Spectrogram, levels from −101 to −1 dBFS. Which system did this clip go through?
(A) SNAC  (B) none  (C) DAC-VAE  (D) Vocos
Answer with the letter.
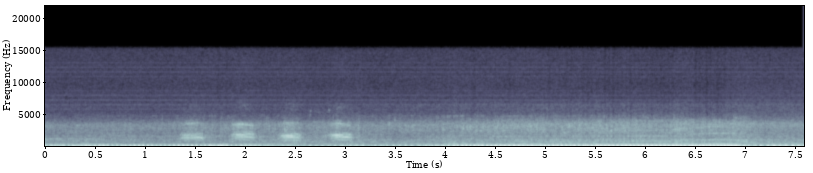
B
